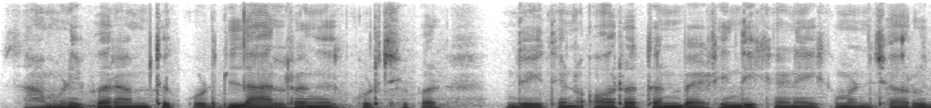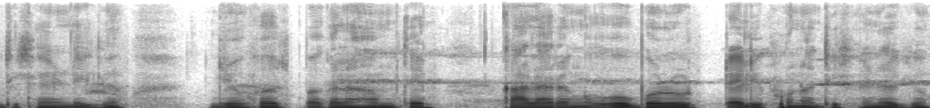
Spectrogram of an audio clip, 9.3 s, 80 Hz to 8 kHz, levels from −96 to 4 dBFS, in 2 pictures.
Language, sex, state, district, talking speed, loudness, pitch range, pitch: Hindi, male, Uttarakhand, Tehri Garhwal, 200 wpm, -18 LUFS, 105-110 Hz, 105 Hz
